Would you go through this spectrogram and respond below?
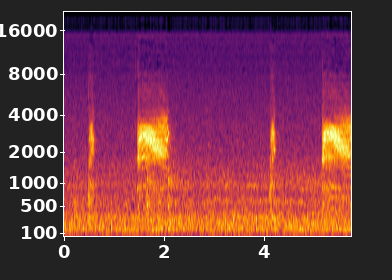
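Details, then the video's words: A squirrel calling: two long, grating, buzzy notes, each preceded by a short, sharp chuck, over quiet background hiss. "A squirrel making noises"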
